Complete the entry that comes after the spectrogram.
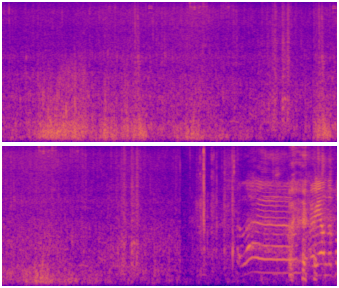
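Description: Strong wind buffets the microphone while a houseboat with no motor is towed on the water, a steady roaring rush with gusts, birds faintly audible and a person speaking near the end.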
